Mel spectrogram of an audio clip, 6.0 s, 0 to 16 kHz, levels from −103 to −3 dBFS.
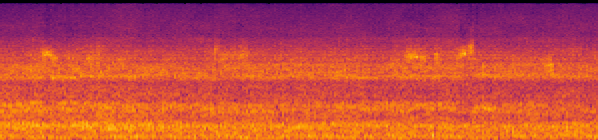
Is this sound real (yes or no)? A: no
